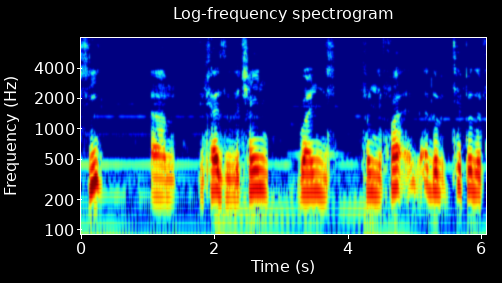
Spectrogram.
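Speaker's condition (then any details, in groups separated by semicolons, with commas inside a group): Cerebral palsy; tends to mess up words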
